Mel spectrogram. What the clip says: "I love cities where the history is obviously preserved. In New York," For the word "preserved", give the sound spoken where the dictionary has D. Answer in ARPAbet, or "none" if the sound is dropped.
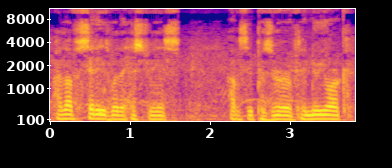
D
